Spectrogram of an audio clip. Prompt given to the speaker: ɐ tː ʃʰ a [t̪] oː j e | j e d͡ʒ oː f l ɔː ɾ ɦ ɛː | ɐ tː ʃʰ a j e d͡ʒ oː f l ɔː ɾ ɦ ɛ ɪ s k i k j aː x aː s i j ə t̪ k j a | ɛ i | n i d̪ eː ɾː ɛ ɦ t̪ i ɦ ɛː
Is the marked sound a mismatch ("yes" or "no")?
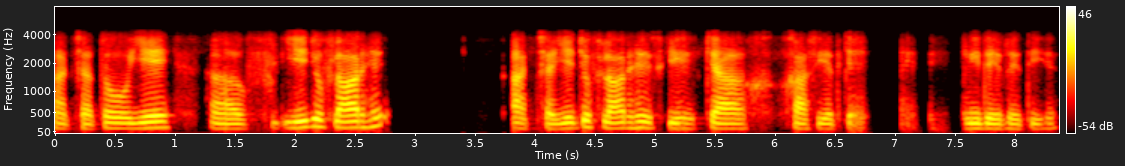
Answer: no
